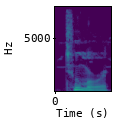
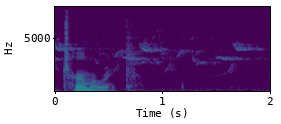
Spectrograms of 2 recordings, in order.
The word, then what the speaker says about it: turmeric: powder and it is turmeric is how it actually feels some people say turmeric but it actually spelled with the r is the third letter turmeric and so if I have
